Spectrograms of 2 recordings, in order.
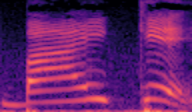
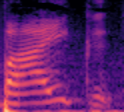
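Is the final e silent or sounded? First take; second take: sounded; silent. First: The final e is sounded as an extra syllable. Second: The final e is silent, one syllable. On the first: The speaker calls it wrong. "अगर आप इसका ई का उच्चारण कर देते हो" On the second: The speaker calls it right. "ई जो है ना वो साइलेंट है"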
